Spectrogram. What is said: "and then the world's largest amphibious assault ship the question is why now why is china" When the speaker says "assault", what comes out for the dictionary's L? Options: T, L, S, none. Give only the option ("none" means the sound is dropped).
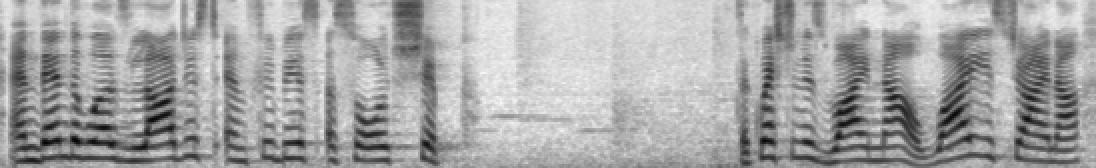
L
